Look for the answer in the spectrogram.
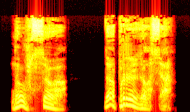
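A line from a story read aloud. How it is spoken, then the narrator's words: Exhaling. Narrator (Russian): выдохнул наместник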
